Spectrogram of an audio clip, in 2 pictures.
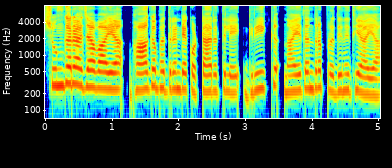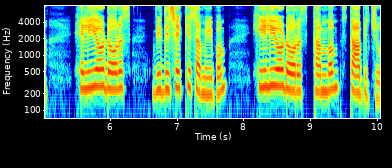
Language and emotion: Malayalam, neutral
